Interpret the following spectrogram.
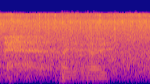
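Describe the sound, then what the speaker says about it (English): Steady rain falls across a city street in Kaohsiung, Taiwan, a dense even hiss running through the whole stretch, with a voice briefly speaking partway through. "I don't mind the rain"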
